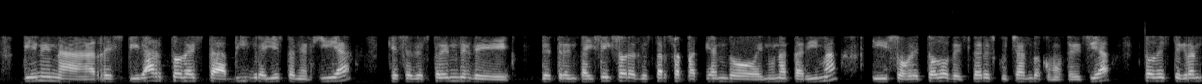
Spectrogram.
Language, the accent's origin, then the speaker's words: Spanish; Mexico; todo eso que nos hace sentirnos orgullosamente como mexicanos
